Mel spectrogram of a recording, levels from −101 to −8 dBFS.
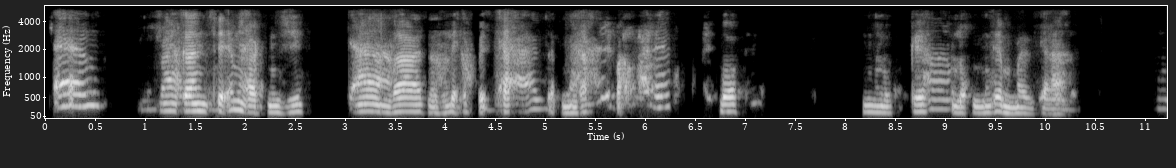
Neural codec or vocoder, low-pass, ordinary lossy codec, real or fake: codec, 16 kHz, 4.8 kbps, FACodec; 5.4 kHz; AAC, 32 kbps; fake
